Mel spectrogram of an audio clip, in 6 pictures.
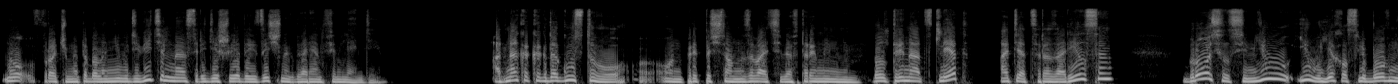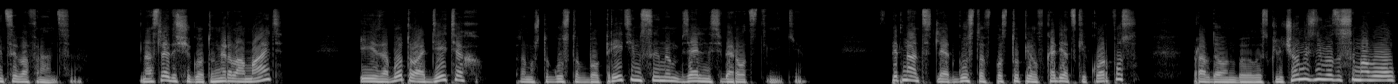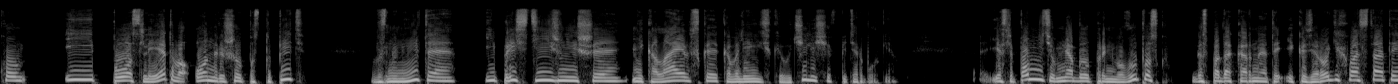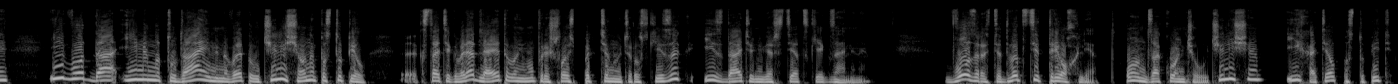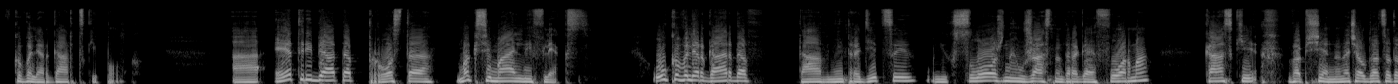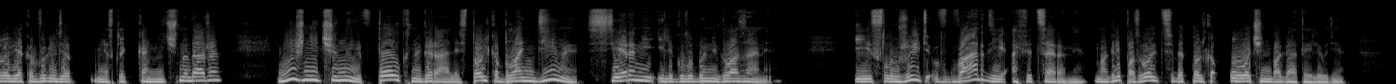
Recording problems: distortion; slight; 12% of the sound clipped

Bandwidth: 14 kHz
